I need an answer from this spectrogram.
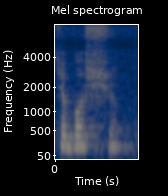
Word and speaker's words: Chebyshev: Well, the pronunciation of this name is totally Indian right now, what I said, but basically this one is the name of a Russian. So this is a Russian name, and in Russia it is pronounced as Chebyshev.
